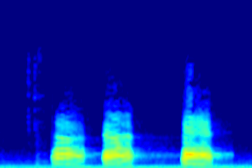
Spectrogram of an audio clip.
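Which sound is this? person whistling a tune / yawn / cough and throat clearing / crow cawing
crow cawing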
